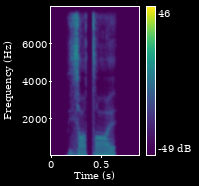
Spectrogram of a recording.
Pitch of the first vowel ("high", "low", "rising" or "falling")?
low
